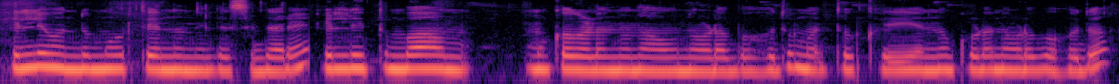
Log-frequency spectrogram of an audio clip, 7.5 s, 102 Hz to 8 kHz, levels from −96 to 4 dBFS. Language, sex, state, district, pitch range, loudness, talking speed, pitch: Kannada, female, Karnataka, Dharwad, 210-230 Hz, -32 LUFS, 105 wpm, 215 Hz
